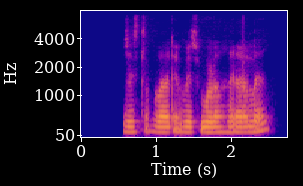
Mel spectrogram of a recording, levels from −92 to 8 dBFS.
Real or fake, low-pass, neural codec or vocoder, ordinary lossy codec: fake; 7.2 kHz; codec, 44.1 kHz, 2.6 kbps, DAC; MP3, 48 kbps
